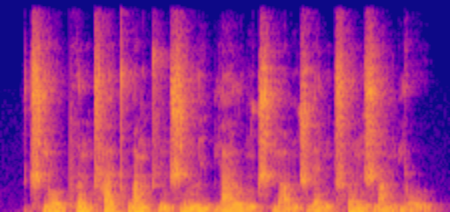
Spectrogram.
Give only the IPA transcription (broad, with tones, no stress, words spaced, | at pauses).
t͡ɕʰjo˥˧ʊ̯pʰə˥˩n t͡sʰa˧˥ɪ̯kʰwɑ˥ŋt̪ʰy̰˨˩n ɕi˥˧n li˥˩pjä˧˥lʊ˧˥ŋ t͡ɕʰjɑ̰˨˩ŋɕɥɛ˧˥nt͡sʰə˥n ɕjɑ˥˧ŋpjo˥˩ʊ̯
